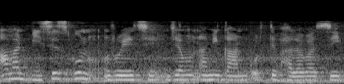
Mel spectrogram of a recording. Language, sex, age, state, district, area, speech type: Bengali, female, 45-60, West Bengal, Jhargram, rural, spontaneous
